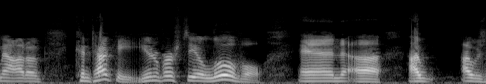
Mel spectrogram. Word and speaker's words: Louisville: them louisville sluggers and some people that are really farther away from kentucky even call it lewisville but that because that's the way it's spelled but if you're from kentucky they say louisville and uh that's where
